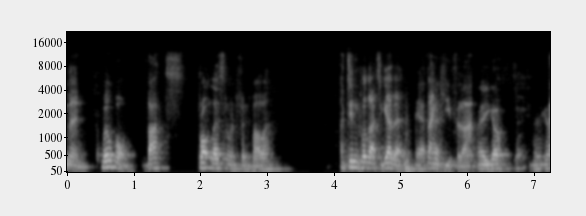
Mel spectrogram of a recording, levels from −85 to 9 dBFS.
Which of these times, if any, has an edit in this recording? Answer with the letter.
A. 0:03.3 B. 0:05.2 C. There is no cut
C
